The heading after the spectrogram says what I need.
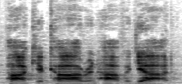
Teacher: Typical Boston accents, of course, are non-rhotic, meaning no R sounds in park your car in Harvard Yard.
